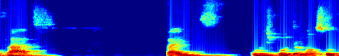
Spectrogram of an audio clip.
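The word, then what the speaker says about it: ו: Se é VAV, se você pronuncia VAV, a primeira letra da palavra VAV começa com V, justamente. Equivale ao nosso V.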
